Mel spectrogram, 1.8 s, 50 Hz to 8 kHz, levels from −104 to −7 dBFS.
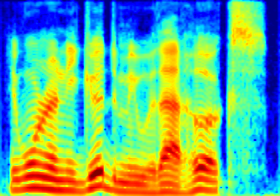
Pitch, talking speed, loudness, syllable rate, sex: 145 Hz, 275 wpm, -15 LUFS, 6.2 syllables/s, male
